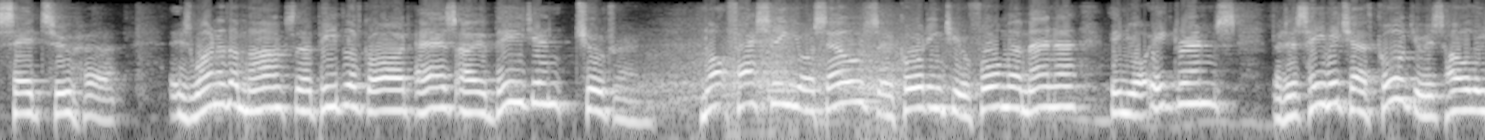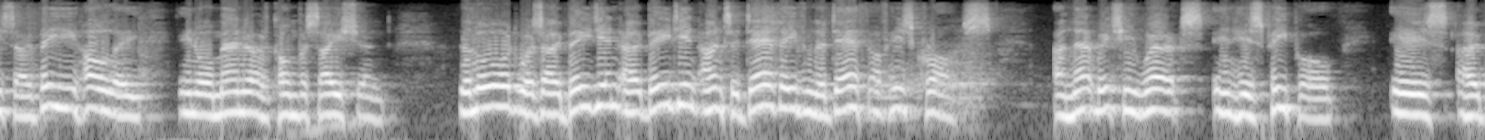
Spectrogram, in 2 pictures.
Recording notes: This sermon was preached at Bethel Chapel Luton.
